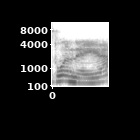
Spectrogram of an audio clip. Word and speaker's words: Linnea: names so what's your name my name is lynnea i go you know by lynnae beautiful and leanne lynnea lynnea what's your superpower um my superpower would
